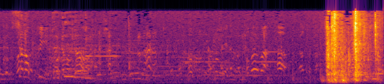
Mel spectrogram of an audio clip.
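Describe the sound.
Soft, indistinct voices murmur for several seconds, then a sudden loud burst of rattling and clunking near the end as the door of a room is opened.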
